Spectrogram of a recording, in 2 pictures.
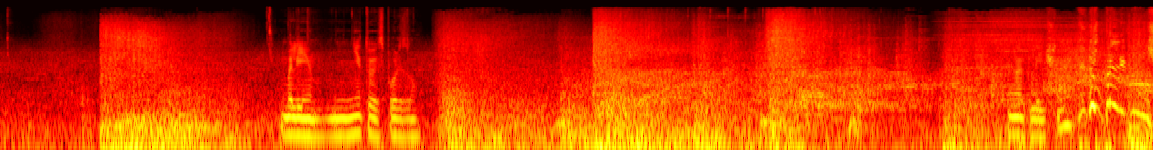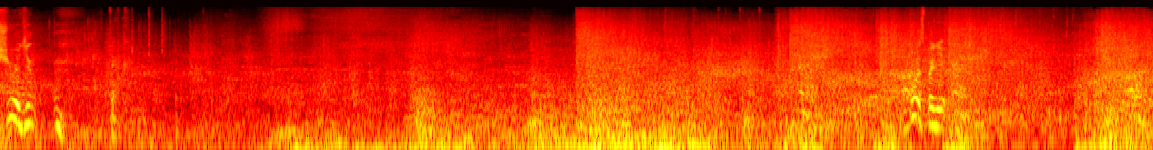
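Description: Fire roars and bursts in a sudden blast.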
